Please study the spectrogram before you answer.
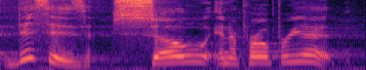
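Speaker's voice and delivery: high-pitched, scandalized mock outrage; indignant protest. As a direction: act out an appalled dinner host scolding a guest. Simon confronts Jesus at dinner.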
